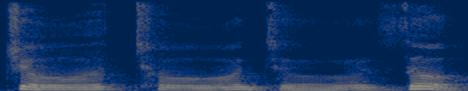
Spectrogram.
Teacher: તો એને આપણે તાલવ્ય કહીએ છીએ. જ્યારે તમે ઉચ્ચાર કરશો ત્યારે તમારી જીભ તાળવા તરફ જશે.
